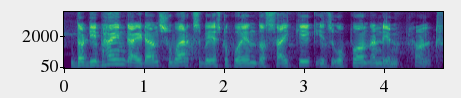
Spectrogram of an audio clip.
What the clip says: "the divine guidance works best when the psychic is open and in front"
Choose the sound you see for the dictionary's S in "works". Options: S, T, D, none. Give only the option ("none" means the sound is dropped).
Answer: S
